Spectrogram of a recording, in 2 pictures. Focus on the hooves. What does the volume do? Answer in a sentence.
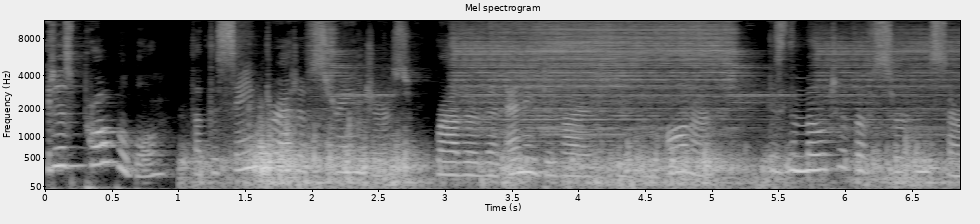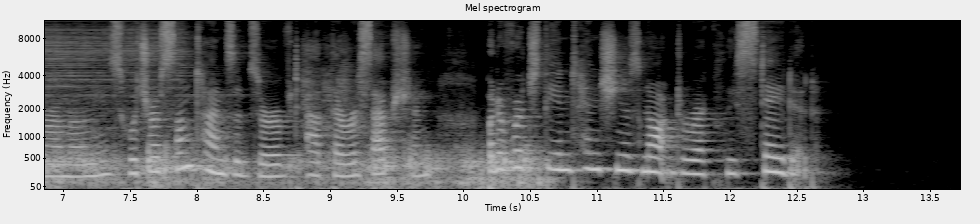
The volume of the hooves goes down.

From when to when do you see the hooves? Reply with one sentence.
You can hear the hooves from 1.0 to 10.7 s.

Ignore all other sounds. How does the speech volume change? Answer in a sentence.
The loudness of the speech stays about the same.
